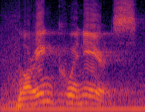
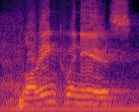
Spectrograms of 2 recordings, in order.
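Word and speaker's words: Borinqueneers: milestones for example the recently approved wrkn ears Loreen Quinn ears I have to pronounce it correctly Lauren Qin ears monuments in New Britain to commemorate the brave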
